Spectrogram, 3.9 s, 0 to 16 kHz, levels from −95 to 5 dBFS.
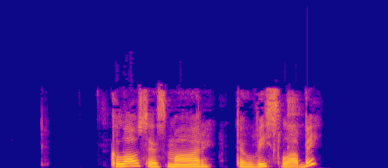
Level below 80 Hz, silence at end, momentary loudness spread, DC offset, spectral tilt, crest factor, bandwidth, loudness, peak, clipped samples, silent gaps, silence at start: -54 dBFS; 0.7 s; 7 LU; under 0.1%; -6 dB/octave; 16 dB; 8 kHz; -14 LUFS; 0 dBFS; under 0.1%; 2.28-2.35 s; 1.1 s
